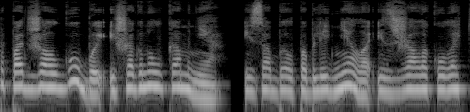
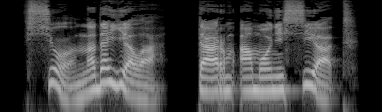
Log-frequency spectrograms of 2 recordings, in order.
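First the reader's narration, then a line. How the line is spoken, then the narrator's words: Barking, angry. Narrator (Russian): рявкнул маг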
